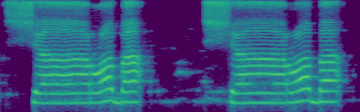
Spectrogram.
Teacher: شین کو ہم نے کیوں کھینچا؟ کیونکہ شین میں الف مدہ جڑا ہوا ہے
